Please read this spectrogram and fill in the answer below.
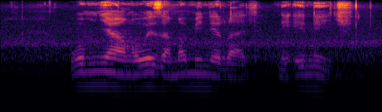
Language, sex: Zulu, male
